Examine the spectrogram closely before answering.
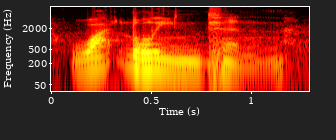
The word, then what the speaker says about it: Watlington: yeah number 21 who's let me let me pronounce his name properly this geord watlington watlington w a t l i n g t o n want to give him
